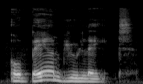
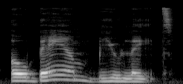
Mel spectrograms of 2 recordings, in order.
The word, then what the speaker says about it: obambulate: Obambulate. Let me say that again. Obambulate.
